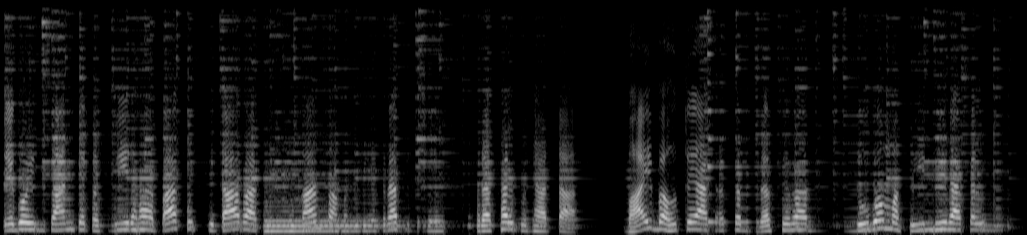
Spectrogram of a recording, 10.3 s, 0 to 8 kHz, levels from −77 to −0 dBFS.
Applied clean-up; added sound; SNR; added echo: neural mask model RNNoise.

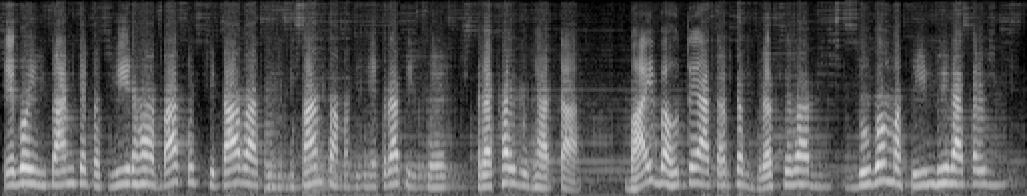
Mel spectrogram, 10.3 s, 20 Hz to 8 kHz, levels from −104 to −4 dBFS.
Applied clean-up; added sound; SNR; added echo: neural separator model SepFormer DNS4.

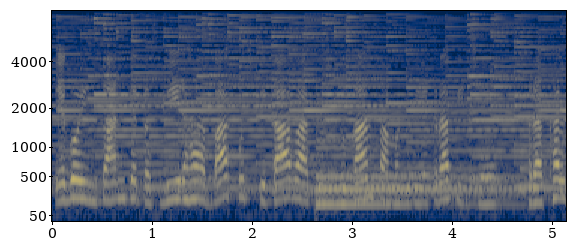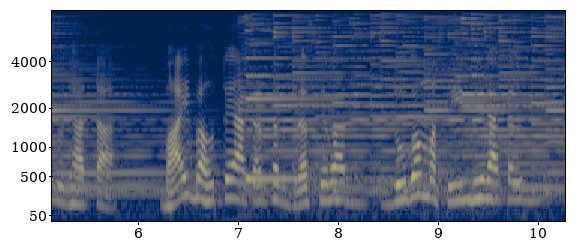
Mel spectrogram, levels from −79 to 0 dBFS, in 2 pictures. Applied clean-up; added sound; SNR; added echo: none; Electric guitar + Harp; 5 dB; none.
